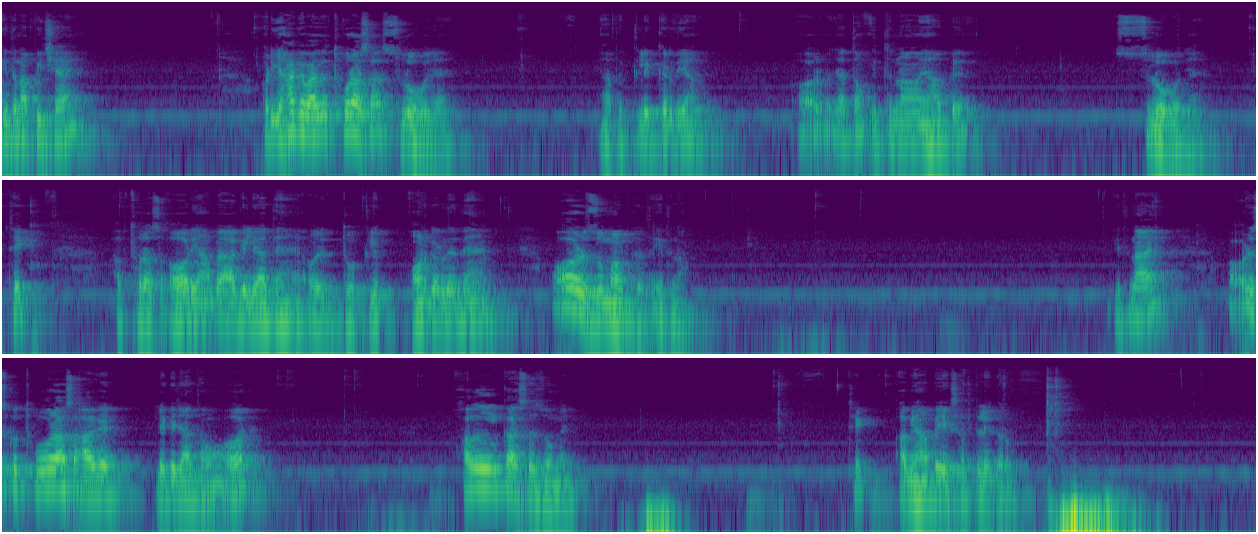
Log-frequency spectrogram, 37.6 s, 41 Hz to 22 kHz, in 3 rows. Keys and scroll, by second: 35.5 space.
